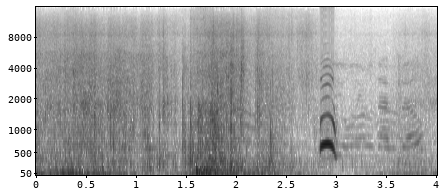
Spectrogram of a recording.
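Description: Skis sliding down through deep powder snow with wind rushing on the microphone, a steady rushing noise with a heavy low rumble that swells in the middle. About three seconds in, a short voiced exclamation breaks in and the rushing dies down.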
